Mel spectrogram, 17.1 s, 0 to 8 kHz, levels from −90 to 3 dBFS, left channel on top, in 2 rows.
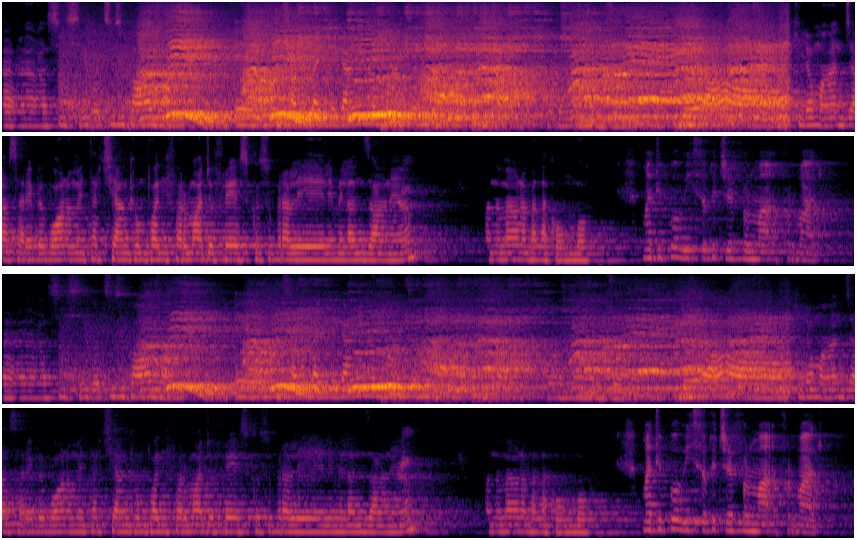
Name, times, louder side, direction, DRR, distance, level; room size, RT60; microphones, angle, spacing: voice 1, 0.0-12.7 13.4-14.4, left 3 dB, 40° left, 8 dB, 0.6 m, -37 dB
sound 1, 0.6-7.9, left 6 dB, 85° left, 0.3 m, -27 dB
voice 2, 14.7-16.7, right 3 dB, 40° right, 8 dB, 0.6 m, -43 dB
14.5 x 5.9 x 8.3 m, 2.1 s
head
